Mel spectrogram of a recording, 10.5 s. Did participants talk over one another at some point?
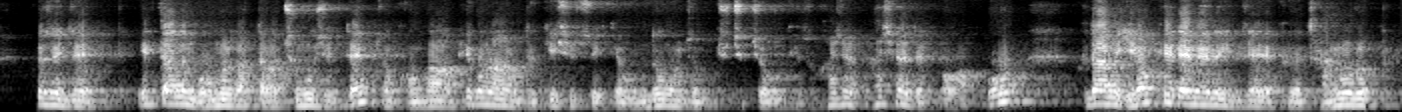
No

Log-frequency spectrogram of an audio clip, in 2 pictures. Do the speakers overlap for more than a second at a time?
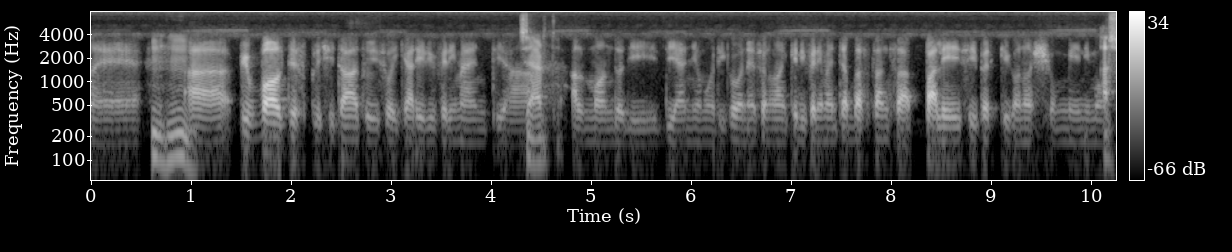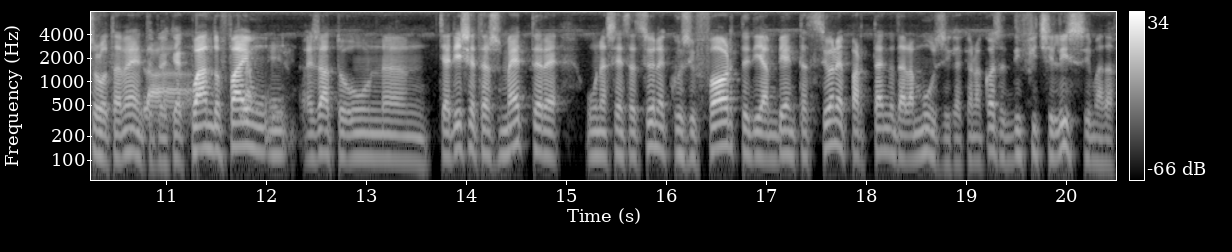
Yes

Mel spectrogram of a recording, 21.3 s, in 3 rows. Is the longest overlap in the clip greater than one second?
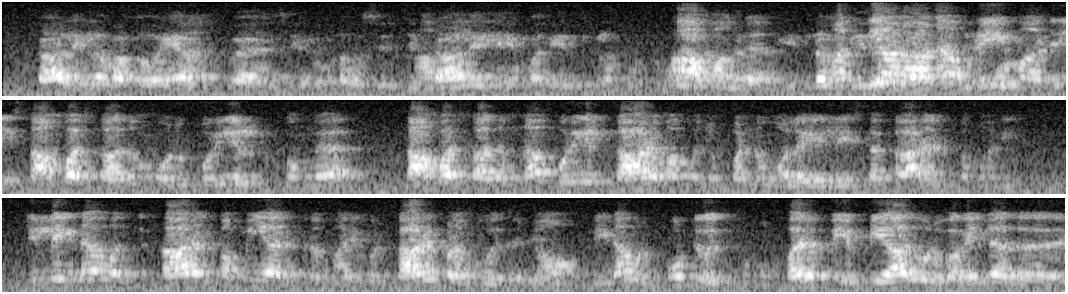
Yes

